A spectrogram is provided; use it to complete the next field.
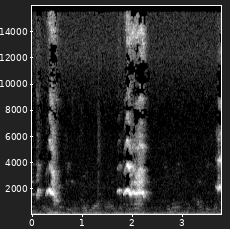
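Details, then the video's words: A five-month-old cockatiel perched on a light-blue sand perch chatters in three short bursts of warbled, whistled notes around two to three kilohertz, with a low steady hum underneath. "オカメインコのぴぃすちゃん只今 お話し中"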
